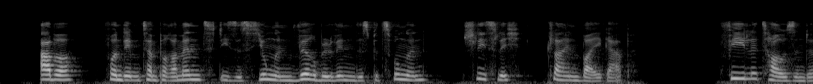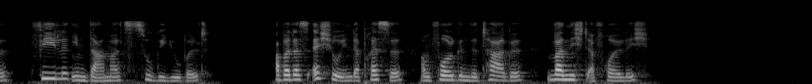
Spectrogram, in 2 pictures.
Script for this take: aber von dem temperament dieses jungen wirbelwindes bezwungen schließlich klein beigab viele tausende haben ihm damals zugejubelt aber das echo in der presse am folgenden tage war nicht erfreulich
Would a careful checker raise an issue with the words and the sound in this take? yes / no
yes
